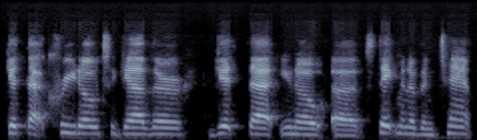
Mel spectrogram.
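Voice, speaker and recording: A woman's voice: fairly low pitch, fairly even intonation, darkish tone. Energized woman on a muffled video call. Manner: energized, talks fast with many fillers and quoted voices. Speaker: community organizer in a video call. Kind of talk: excited casual chat.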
